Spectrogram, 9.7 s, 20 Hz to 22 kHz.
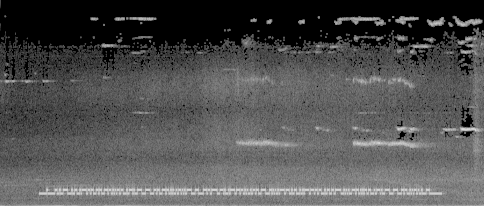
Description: TTY/TDD text telephone tones (45.45 baud Baudot), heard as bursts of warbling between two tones, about 400 Hz shift, 1600 Hz centre, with street noise. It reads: POWELL SCHOOL FROM THE FLORENCE CITY SCHOOLS.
